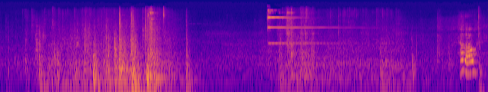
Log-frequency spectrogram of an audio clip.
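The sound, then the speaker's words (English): Elevator doors in the Empire State Building slide and bump shut with a rumbling, clattering rush as someone nearly gets caught between them, then a high, steady electronic tone rings over a low mechanical hum. Brief vocal sounds surface near the end. “He's unsure of the elevator and nearly gets caught between the doors.”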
